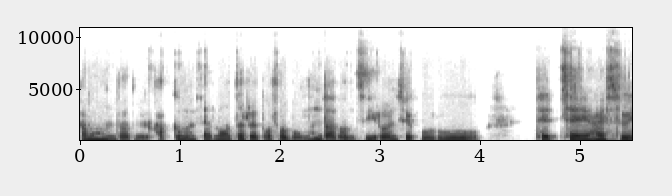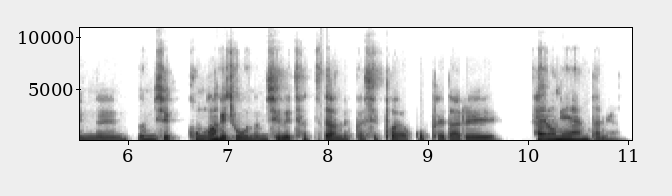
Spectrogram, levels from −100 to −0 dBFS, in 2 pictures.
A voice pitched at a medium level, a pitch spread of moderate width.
Yes: medium, 165 Hz; average, 3.9 semitones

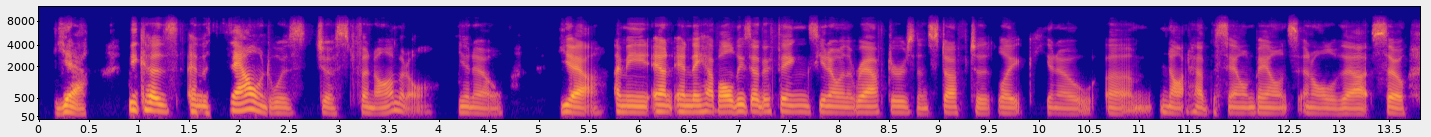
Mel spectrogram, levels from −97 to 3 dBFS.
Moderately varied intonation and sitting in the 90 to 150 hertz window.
Yes: average, 3.3 semitones; medium, 140 Hz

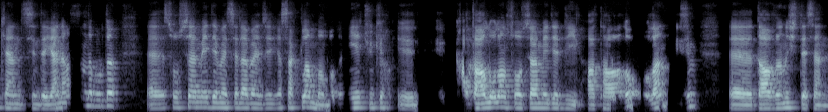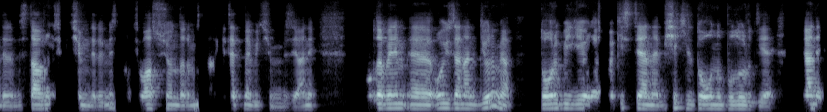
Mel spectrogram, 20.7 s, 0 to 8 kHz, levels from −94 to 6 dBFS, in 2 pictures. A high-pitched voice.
No: low, 120 Hz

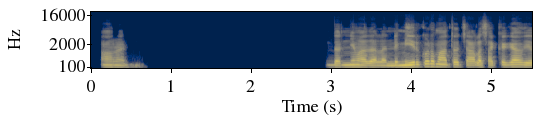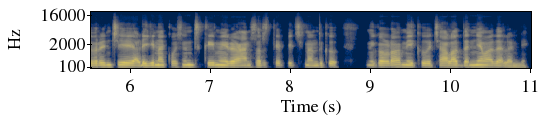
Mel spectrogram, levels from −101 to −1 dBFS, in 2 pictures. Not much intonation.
Yes: narrow, 1.6 semitones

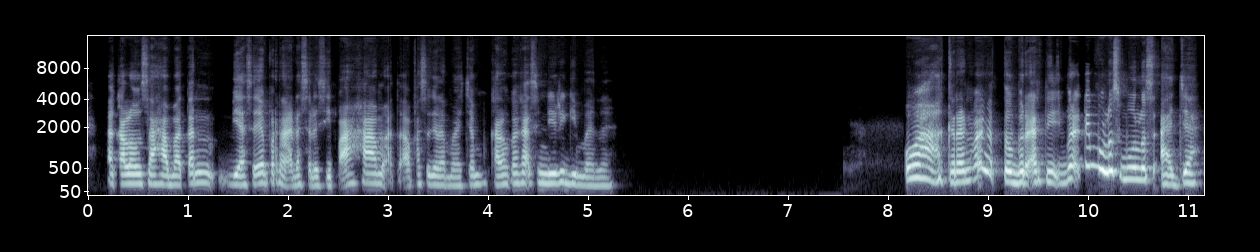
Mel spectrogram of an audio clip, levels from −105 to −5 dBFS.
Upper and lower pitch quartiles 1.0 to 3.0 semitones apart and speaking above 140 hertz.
No: average, 4.0 semitones; medium, 185 Hz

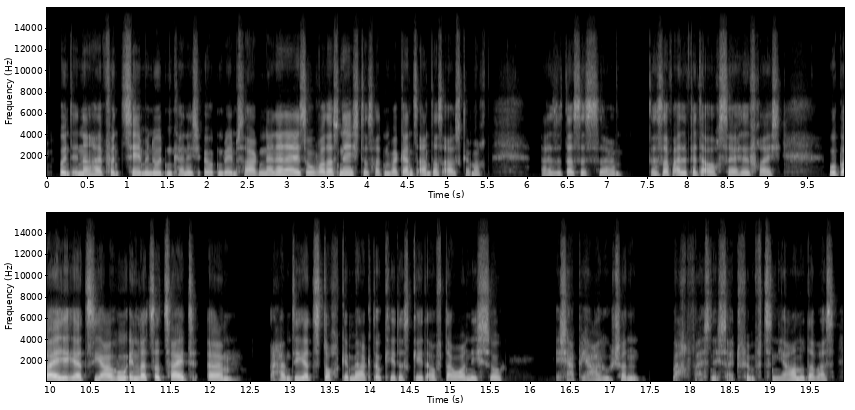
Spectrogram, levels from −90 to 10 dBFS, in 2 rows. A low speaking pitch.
No: medium, 150 Hz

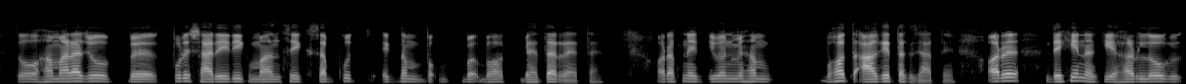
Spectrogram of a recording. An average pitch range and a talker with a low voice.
No: narrow, 2.3 semitones; low, 130 Hz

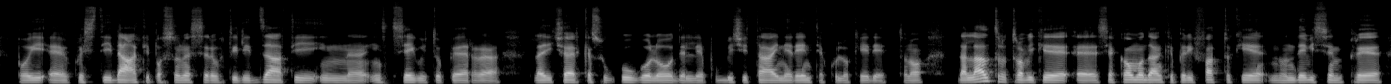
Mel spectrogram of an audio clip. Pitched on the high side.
No: low, 100 Hz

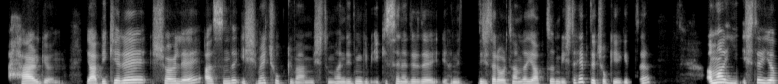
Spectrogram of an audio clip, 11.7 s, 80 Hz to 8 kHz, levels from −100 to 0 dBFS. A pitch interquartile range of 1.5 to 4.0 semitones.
No: wide, 5.4 semitones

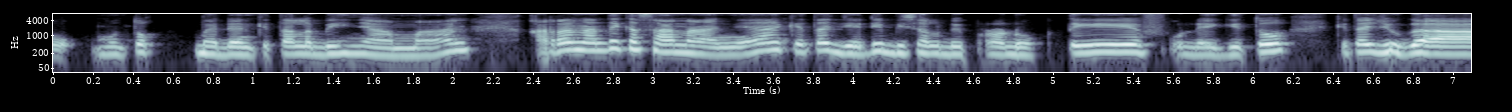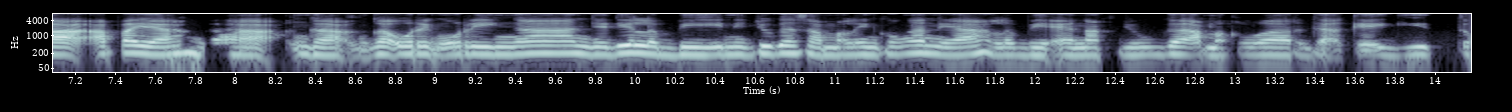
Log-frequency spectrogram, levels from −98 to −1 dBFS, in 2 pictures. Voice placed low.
No: medium, 185 Hz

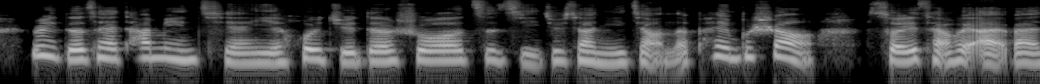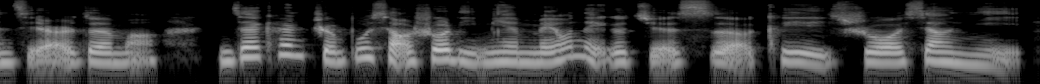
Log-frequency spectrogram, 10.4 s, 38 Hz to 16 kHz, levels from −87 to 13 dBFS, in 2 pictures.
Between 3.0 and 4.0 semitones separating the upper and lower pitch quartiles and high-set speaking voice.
Yes: average, 3.7 semitones; high, 200 Hz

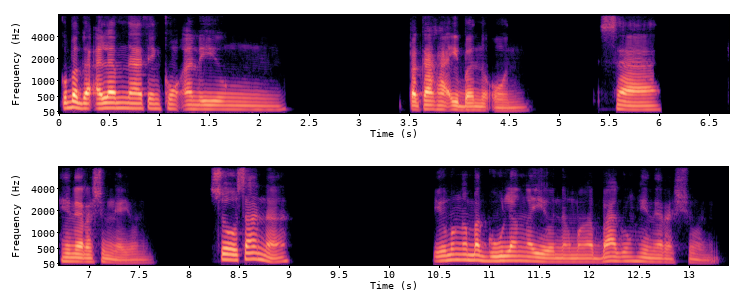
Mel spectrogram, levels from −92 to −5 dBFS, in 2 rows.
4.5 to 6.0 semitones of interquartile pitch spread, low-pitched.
Yes: wide, 5.4 semitones; low, 125 Hz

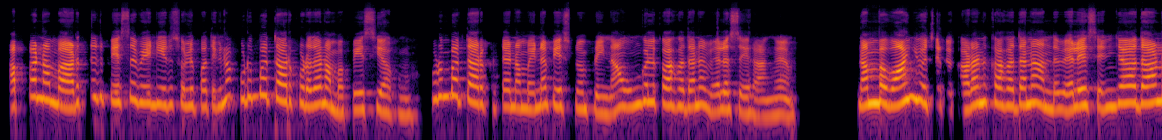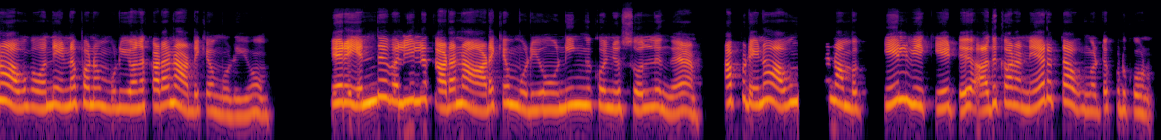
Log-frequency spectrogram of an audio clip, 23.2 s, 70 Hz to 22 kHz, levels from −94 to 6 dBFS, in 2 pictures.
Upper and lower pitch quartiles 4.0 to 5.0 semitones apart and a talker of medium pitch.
No: average, 4.4 semitones; very high, 285 Hz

